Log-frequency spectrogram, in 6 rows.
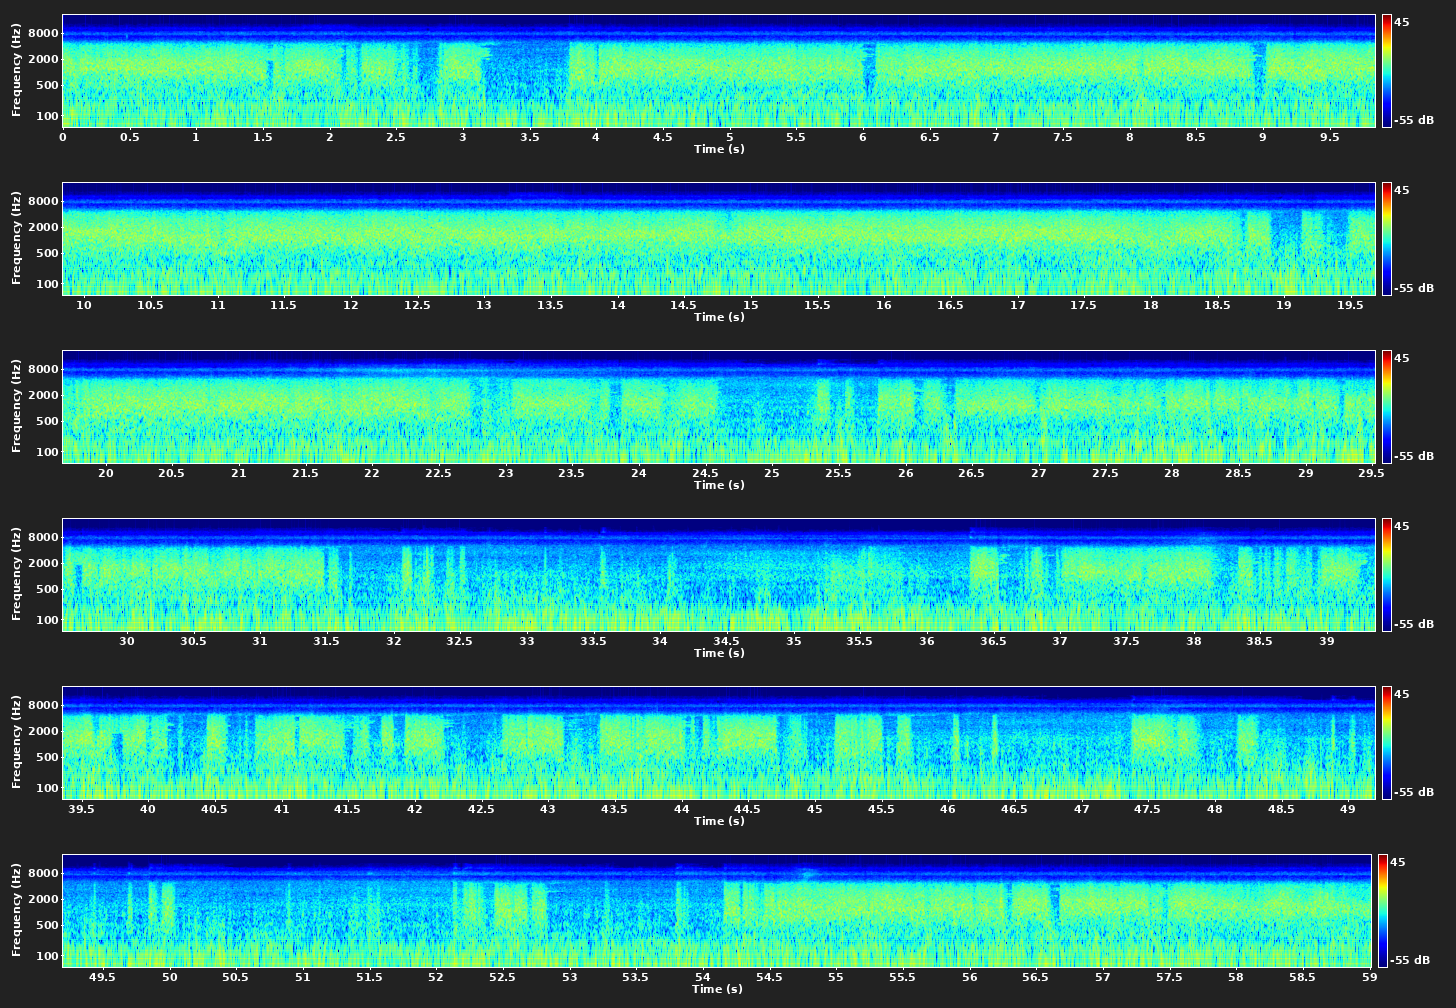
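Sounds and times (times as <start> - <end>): road noise: 0.0 - 59.0
wind rushing over microphone: 0.0 - 59.0
motorcycle engine: 16.3 - 44.1.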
